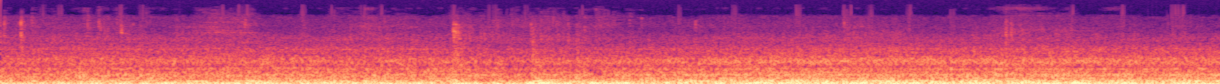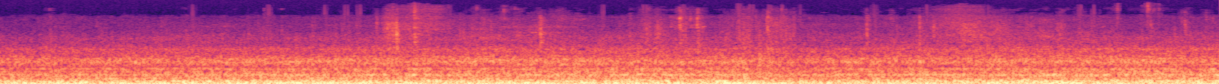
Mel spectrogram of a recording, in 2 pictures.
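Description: Steady low rumble of a car's engine and tyres heard from inside the cabin while driving along a wet road.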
